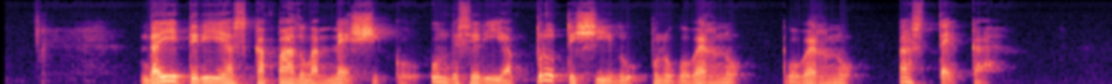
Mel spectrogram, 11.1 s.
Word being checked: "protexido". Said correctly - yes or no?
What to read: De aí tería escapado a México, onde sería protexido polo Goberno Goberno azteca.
yes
